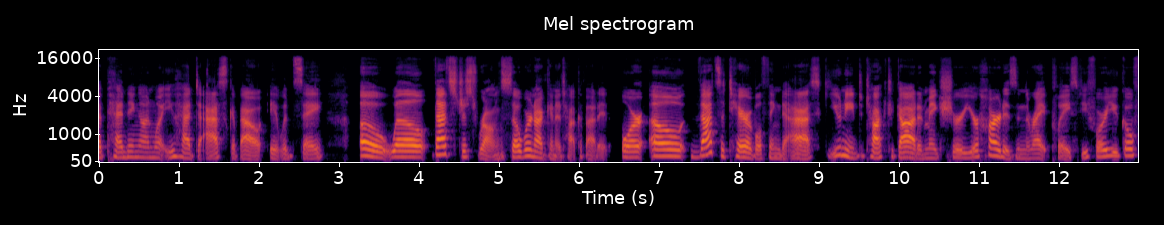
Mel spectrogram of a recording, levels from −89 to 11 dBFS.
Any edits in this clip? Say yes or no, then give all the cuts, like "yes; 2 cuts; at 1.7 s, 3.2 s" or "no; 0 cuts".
no; 0 cuts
